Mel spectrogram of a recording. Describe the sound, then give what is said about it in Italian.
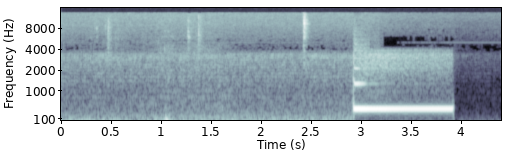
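A telephone call tone sounds while a call is being placed: one steady, loud electronic tone lasting about a second, cutting through faint background noise before it stops. “Stiamo provando a chiamare. Vediamo.”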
